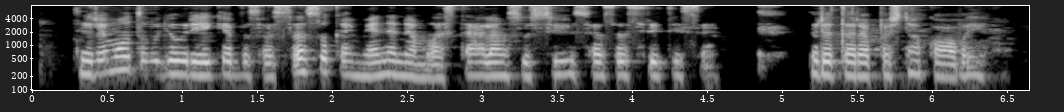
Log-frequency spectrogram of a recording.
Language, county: Lithuanian, Alytus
